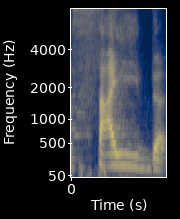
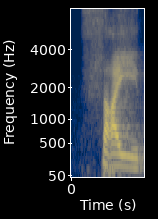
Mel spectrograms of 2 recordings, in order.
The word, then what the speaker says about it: scythe: at the pronunciation uh side not not seed not sick side there's something called sickle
